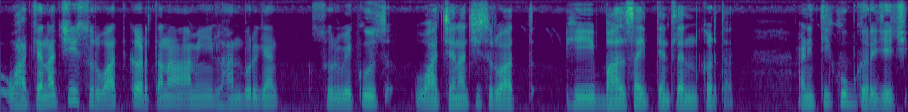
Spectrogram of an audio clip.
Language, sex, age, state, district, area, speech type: Goan Konkani, male, 30-45, Goa, Canacona, rural, spontaneous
